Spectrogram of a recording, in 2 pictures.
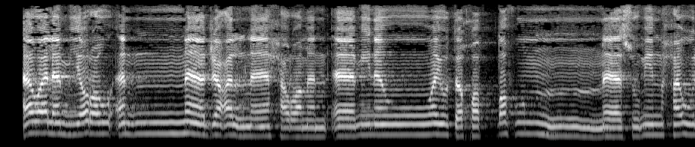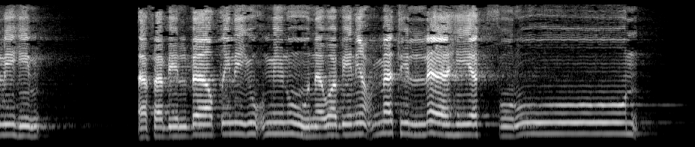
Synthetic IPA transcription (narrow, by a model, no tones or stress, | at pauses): ʔawalamjɑɾˤɑwʔanː | aːd͡ʒaʕalnaːħɑɾˤɑmanʔaːmɪnanwajʊt̪axɑt̪ˤːɑfʊ | aːsʊmɪnħawlɪɦɪm | ʔafabɪlbɑːt̪ˤɨlɪjʊʔmɪnuːnawabɪnɪʕmat̪ɪlːaːɦɪjakfʊɾuː | n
